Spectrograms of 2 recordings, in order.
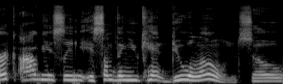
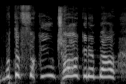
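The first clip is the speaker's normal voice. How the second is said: higher, fast mock outrage; a touch of heated denial; mild mock heated retort; 9 semitones higher, faster than usual. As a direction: snap back like a caught girlfriend, lightly acted. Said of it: "she's getting heated with him".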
